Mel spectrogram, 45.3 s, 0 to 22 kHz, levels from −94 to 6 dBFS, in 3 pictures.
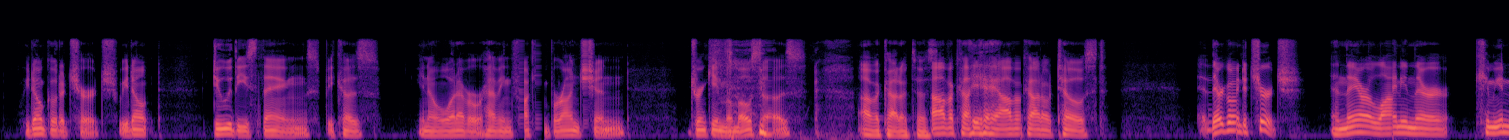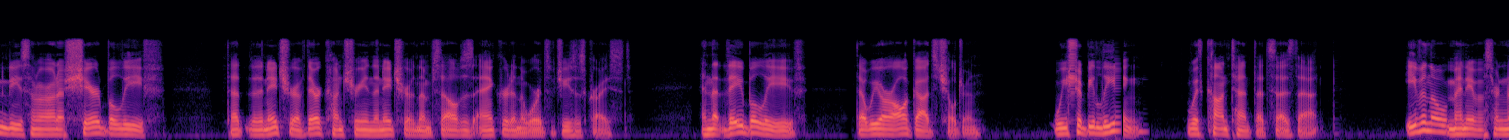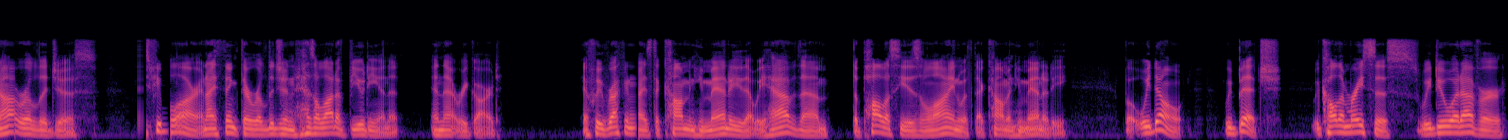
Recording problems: high frequencies cut off; noticeable; nothing above 7.5 kHz
choppy; occasionally; 2% of the speech affected

